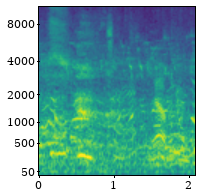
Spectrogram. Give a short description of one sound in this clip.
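A meerkat gives a sharp yelp close by.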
